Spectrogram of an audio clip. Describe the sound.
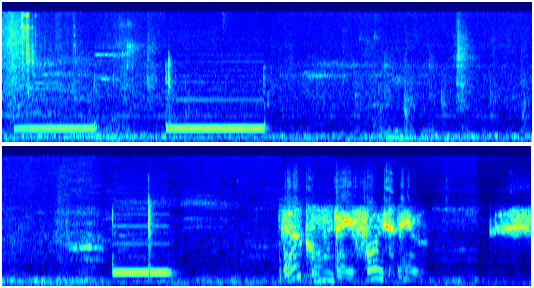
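A phone call being placed to the speaker's wife: three long, steady mid-pitched ringing tones with pauses between them over a low hum, then a voice begins speaking near the end, a Dutch voicemail greeting saying she is not available.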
